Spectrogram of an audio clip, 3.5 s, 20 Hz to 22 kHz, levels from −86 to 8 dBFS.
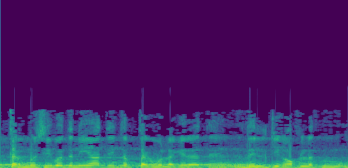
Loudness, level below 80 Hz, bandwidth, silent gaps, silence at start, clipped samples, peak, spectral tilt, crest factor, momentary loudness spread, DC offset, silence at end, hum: -11 LUFS; -42 dBFS; 8 kHz; none; 0 s; under 0.1%; 0 dBFS; -8 dB/octave; 10 dB; 3 LU; under 0.1%; 0 s; none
